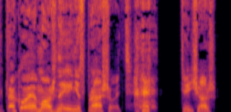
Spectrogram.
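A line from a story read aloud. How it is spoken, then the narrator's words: Bartender's snort. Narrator (Russian): хмыкнул бармен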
